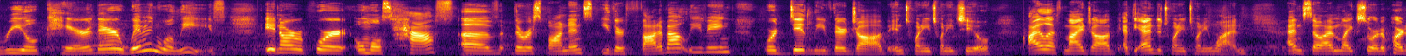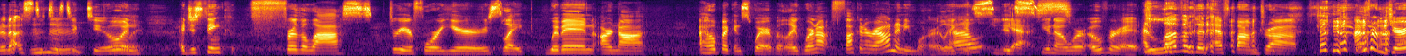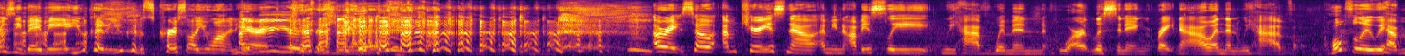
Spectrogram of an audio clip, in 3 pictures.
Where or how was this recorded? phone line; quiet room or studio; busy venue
busy venue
